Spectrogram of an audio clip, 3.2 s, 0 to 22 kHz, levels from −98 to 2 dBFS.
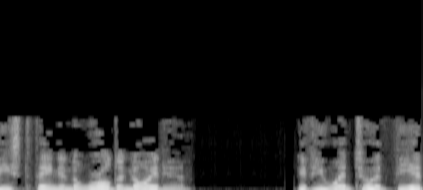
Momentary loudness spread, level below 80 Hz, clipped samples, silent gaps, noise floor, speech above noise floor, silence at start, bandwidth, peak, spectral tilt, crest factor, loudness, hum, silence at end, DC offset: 10 LU; -46 dBFS; under 0.1%; none; -78 dBFS; 60 dB; 0 s; 8.8 kHz; -4 dBFS; -7 dB/octave; 16 dB; -19 LUFS; none; 0 s; under 0.1%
